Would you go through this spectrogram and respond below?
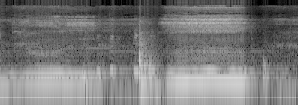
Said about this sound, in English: Are you okay? I'm yawning.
